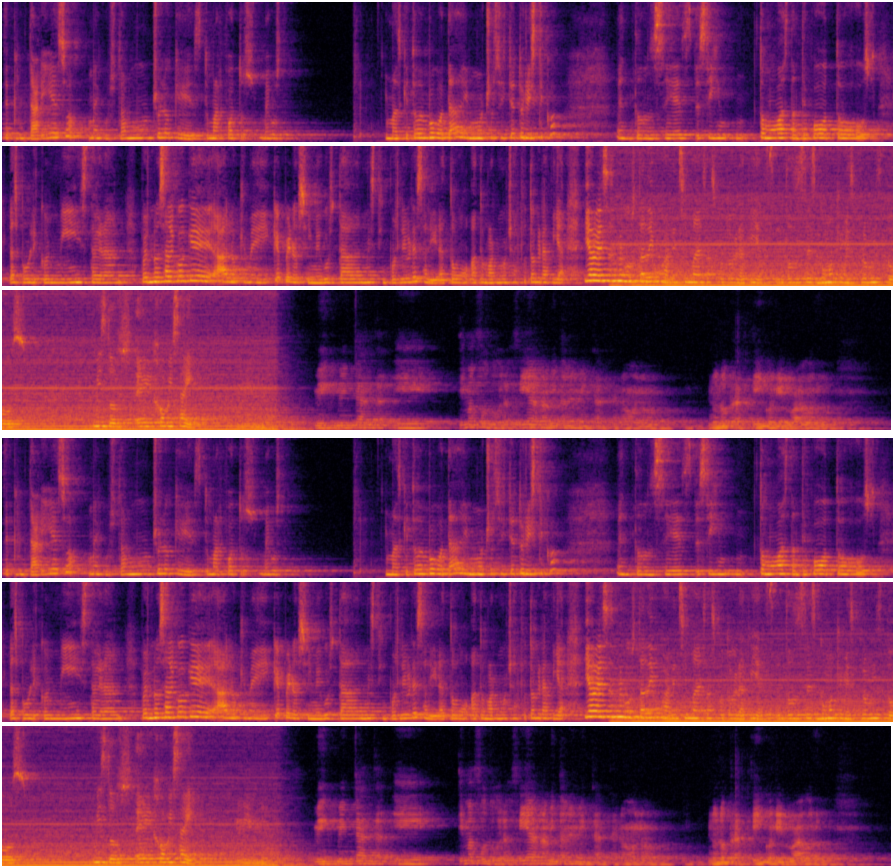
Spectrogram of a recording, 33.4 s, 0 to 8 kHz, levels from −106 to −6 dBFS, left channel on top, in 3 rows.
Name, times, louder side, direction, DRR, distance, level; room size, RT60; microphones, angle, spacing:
voice 1, 0.0-3.5 4.8-22.6 23.4-24.7, left 1 dB, 5° left, 5 dB, 1.3 m, -29 dB
sound 1, 18.7-25.7, equal, 45° left, 2.8 m, -33 dB
voice 2, 25.2-25.8 26.2-27.6 28.0-32.9, right 1 dB, 80° right, -1 dB, 5.4 m, -39 dB
27.0 x 12.5 x 8.2 m, 2.2 s
head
